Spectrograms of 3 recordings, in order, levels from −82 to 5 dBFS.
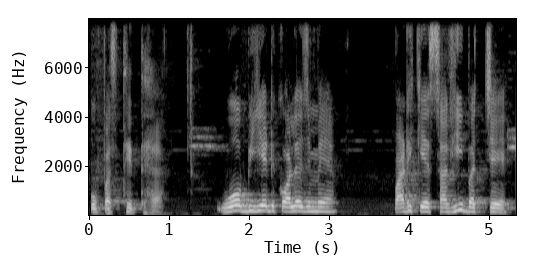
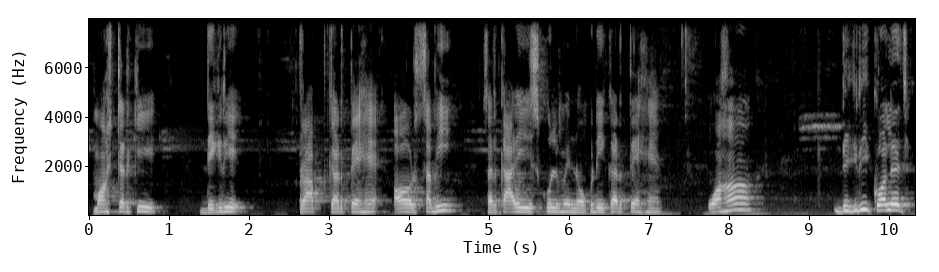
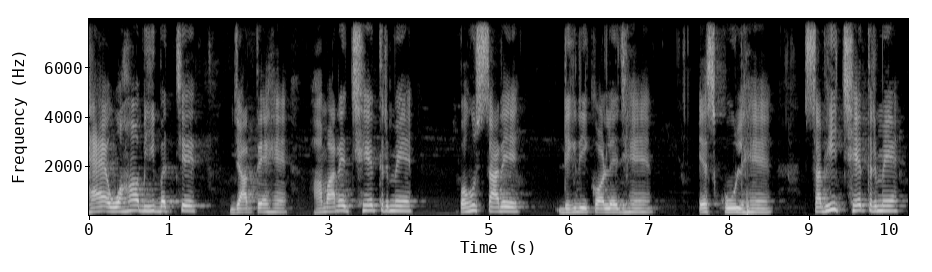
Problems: constant background noise, echo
